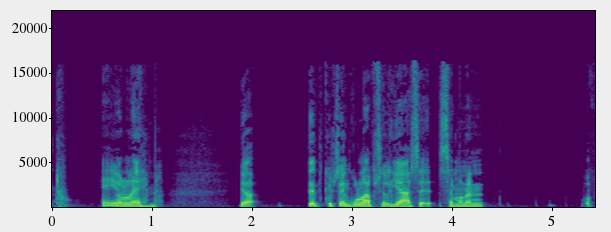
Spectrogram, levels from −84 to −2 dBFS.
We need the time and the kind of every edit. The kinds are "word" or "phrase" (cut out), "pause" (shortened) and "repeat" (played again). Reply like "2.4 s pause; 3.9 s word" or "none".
3.0 s word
